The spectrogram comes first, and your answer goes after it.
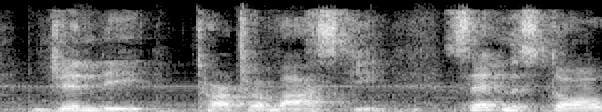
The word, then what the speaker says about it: Genndy: series adapted and directed approved and co-written by Jim I'm so sorry I said his name wrong genndy tartakovsky set in the Star Wars universe produced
